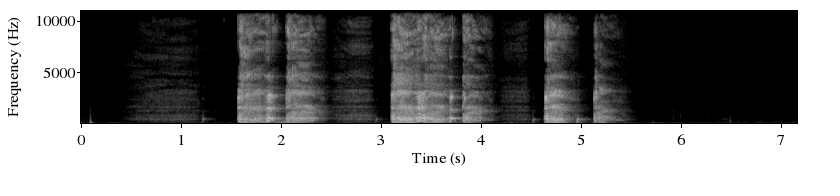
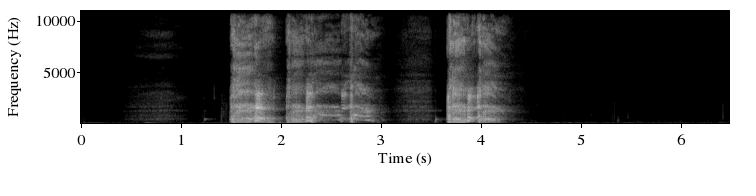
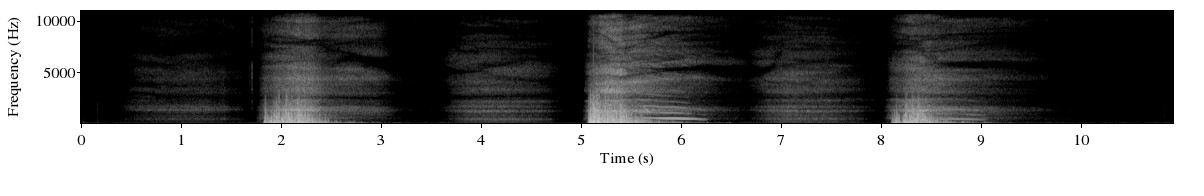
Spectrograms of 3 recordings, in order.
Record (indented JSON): {
  "three_cough_length": "7.2 s",
  "three_cough_amplitude": 18641,
  "three_cough_signal_mean_std_ratio": 0.41,
  "cough_length": "6.5 s",
  "cough_amplitude": 19508,
  "cough_signal_mean_std_ratio": 0.38,
  "exhalation_length": "10.9 s",
  "exhalation_amplitude": 32767,
  "exhalation_signal_mean_std_ratio": 0.33,
  "survey_phase": "alpha (2021-03-01 to 2021-08-12)",
  "age": "18-44",
  "gender": "Male",
  "wearing_mask": "No",
  "symptom_cough_any": true,
  "symptom_shortness_of_breath": true,
  "symptom_fatigue": true,
  "symptom_fever_high_temperature": true,
  "symptom_headache": true,
  "symptom_change_to_sense_of_smell_or_taste": true,
  "smoker_status": "Ex-smoker",
  "respiratory_condition_asthma": false,
  "respiratory_condition_other": false,
  "recruitment_source": "Test and Trace",
  "submission_delay": "1 day",
  "covid_test_result": "Positive",
  "covid_test_method": "RT-qPCR",
  "covid_ct_value": 15.5,
  "covid_ct_gene": "N gene",
  "covid_ct_mean": 15.6,
  "covid_viral_load": "7700000 copies/ml",
  "covid_viral_load_category": "High viral load (>1M copies/ml)"
}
